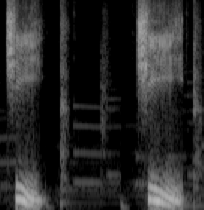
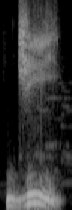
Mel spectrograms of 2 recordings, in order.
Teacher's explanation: La cha no lleva voz, pero hay otro en inglés que sí lleva voz.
